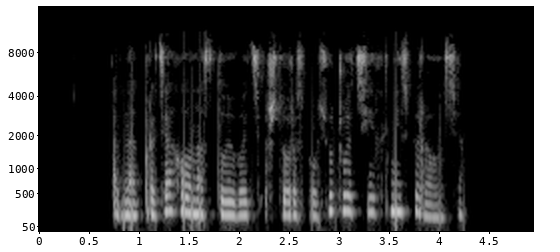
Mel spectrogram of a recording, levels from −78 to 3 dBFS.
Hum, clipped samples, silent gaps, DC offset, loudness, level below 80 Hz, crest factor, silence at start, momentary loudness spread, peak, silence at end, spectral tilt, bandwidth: none; under 0.1%; none; under 0.1%; -25 LUFS; -56 dBFS; 18 dB; 0.75 s; 7 LU; -8 dBFS; 0.7 s; -4 dB/octave; 11 kHz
